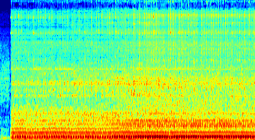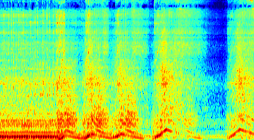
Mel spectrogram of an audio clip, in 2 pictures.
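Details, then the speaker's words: Yamaha FX SHO personal watercraft, first start after installing a new intercooler, seat off: smooth steady idle, then crisp even blips with no misses or knocks; runs well. "That sounds nice. Whew. It's hot out here."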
